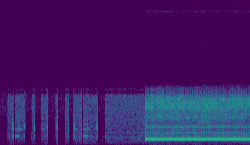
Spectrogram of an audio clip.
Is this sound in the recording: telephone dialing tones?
yes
